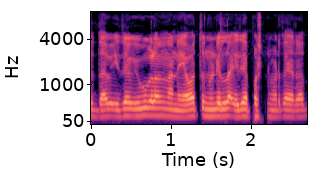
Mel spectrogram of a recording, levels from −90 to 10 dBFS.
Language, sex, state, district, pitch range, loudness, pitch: Kannada, male, Karnataka, Koppal, 135-150 Hz, -15 LUFS, 140 Hz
